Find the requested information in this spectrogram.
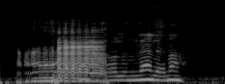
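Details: Lamb with a broken leg bleating while its leg is being bandaged; one long wavering bleat of nearly two seconds, harmonic and tremulous, dropping to a steadier lower tail, with a person speaking nearby.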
